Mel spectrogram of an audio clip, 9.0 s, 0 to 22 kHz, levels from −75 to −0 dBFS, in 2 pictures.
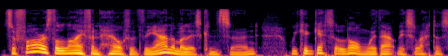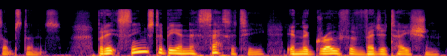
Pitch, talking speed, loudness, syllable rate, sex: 130 Hz, 215 wpm, -18 LUFS, 5.9 syllables/s, male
